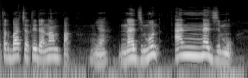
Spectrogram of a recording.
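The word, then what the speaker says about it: النجم: Jadi huruf lamnya melebur ke huruf setelahnya. Dalam hal ini berarti huruf nun, ya. Lamnya tidak dibaca. Kita tidak membaca al-najmu, tidak. Ya, salah kalau kita membacanya dengan al-najmu. Tetapi bacanya gimana? An-najmu.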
